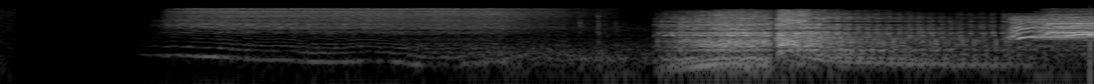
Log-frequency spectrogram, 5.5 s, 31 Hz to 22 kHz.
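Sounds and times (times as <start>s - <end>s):
wolf growling and roaring: 3.3s - 5.4s.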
